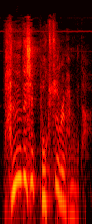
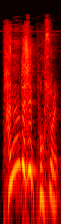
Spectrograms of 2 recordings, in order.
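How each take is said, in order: First: Said in the usual way. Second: 반드시 hit higher and harder, falling after; stress on 반드시. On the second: Shown as a demonstration. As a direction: punch the word 반드시 with a lifted pitch. Preacher repeats revenge rule.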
